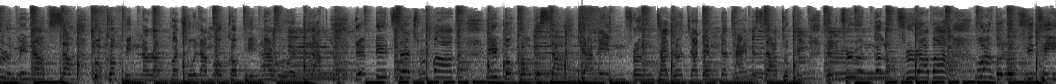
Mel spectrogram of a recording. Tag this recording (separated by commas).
Pop music, Music, Jazz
